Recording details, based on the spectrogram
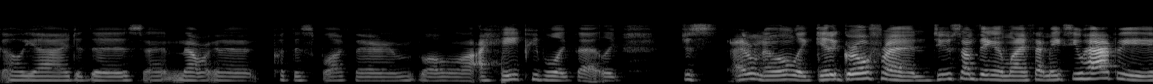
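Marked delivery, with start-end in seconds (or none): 0.1-4.7 put-on monotone narrator voice, much quieter. Complaining about some video commentators, the speaker imitates a monotone narrator. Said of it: "people who are like monotone and they're just like".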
